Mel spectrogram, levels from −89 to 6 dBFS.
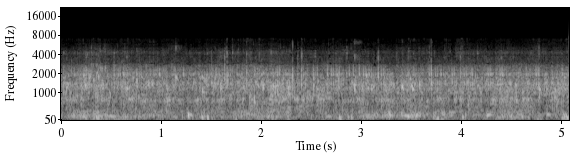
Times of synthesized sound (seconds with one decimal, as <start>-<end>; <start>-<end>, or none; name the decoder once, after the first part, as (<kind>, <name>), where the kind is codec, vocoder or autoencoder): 0.9-1.6 (vocoder, BigVGAN v2)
